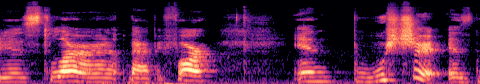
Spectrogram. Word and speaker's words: 不: When it appears itself, you have to say 不. And when it's before third tone, you have to pronounce 不. And when it's before third tone, you have to pronounce 不. And if it's before second tone, you have to pronounce it 不 too. And if it's before fourth tone, it's second tone.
